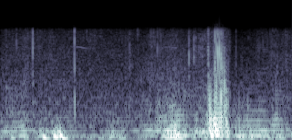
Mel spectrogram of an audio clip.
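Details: Asian hornets in a very large, violent attack, pursuing someone away from their nest in a bush; a continuous low buzzing drone with layered humming tones, interrupted by a loud rustling burst about two-thirds through.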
